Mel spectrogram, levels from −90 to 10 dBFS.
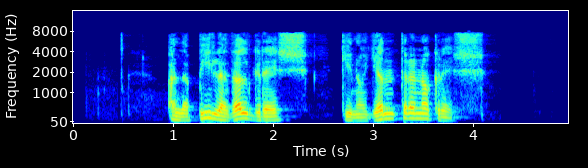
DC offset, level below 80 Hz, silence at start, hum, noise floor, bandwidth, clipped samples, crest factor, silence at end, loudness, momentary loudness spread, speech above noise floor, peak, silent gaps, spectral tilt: under 0.1%; -66 dBFS; 0.95 s; none; -57 dBFS; 8 kHz; under 0.1%; 22 dB; 0.85 s; -27 LUFS; 13 LU; 31 dB; -6 dBFS; 2.62-2.69 s; -4 dB/octave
